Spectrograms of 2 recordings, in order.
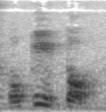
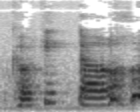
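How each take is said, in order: First: "Coquito" with pure Spanish vowels, falling; Spanish accent. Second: "Coquito" slow, rising, in an American accent. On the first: Acted. Relative demonstrating once more, "Coquito" in a Spanish accent. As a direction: say "Coquito" as a Spanish speaker would. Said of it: "Do you hear the difference?". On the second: Shown as a demonstration. Speaker mocking her own attempt, "Coquito" in a slow American accent. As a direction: stretch "Coquito" with American English vowels.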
